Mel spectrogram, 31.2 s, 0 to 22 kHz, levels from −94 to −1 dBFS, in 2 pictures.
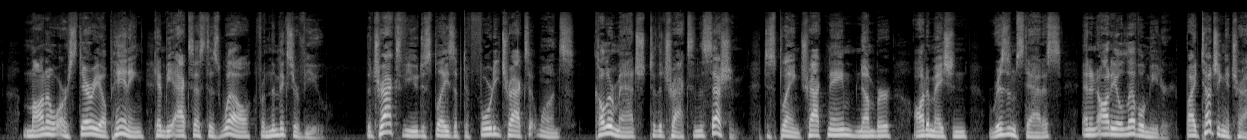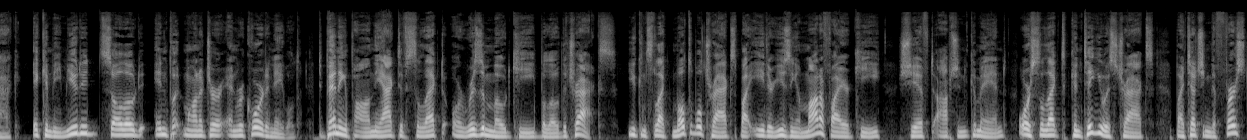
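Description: Nothing stood out as a technical fault on listening.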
